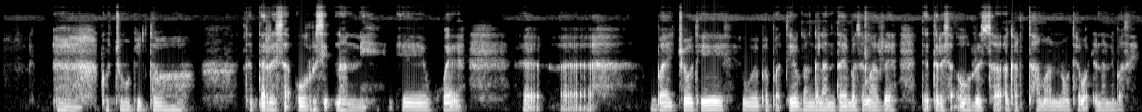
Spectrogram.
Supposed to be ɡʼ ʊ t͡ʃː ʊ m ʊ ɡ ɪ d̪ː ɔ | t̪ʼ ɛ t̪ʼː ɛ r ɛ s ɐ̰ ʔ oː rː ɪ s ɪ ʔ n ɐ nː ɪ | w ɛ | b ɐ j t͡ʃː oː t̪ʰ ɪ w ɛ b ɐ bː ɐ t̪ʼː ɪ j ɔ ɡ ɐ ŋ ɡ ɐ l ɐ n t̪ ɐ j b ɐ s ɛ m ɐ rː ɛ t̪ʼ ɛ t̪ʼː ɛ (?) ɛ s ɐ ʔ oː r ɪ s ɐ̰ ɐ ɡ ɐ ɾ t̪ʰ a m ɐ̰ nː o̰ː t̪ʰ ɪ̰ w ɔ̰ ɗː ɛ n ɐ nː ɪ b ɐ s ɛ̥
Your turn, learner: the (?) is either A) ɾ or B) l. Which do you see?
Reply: A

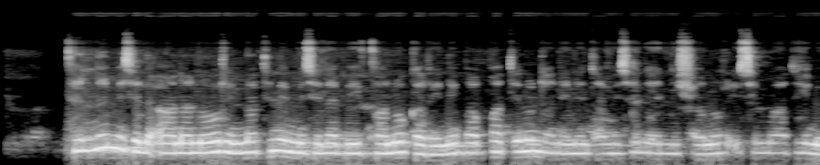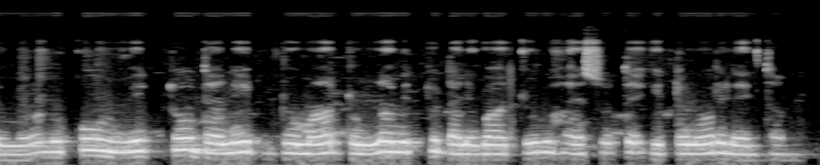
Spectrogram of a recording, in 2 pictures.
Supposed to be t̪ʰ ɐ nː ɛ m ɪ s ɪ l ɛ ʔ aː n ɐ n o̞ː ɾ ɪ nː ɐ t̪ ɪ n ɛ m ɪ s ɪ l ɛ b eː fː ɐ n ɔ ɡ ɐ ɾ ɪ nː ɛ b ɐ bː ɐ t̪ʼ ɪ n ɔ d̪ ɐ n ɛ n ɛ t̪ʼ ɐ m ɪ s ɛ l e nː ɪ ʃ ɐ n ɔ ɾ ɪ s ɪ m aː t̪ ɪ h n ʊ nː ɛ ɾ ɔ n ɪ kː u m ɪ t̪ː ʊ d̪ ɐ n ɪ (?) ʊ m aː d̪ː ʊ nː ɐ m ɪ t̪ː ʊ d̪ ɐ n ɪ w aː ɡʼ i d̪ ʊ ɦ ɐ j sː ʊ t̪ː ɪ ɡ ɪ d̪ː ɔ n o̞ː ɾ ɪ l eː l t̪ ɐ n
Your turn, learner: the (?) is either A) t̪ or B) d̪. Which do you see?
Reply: B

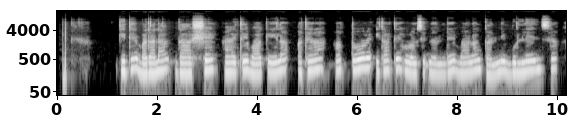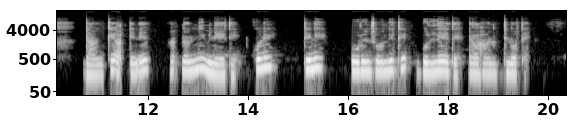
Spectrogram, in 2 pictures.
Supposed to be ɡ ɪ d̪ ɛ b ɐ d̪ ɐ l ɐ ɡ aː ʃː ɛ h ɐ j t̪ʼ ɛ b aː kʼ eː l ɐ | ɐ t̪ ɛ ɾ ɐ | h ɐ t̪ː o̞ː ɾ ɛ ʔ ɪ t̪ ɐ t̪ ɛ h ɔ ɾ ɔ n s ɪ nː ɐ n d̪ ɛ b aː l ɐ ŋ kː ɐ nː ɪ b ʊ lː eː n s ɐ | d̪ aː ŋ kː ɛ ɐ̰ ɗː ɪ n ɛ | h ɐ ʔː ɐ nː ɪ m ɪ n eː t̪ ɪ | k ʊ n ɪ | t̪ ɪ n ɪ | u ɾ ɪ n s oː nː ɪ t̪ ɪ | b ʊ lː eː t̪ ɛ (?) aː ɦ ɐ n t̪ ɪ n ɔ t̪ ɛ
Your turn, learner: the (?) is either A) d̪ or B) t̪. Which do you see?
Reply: A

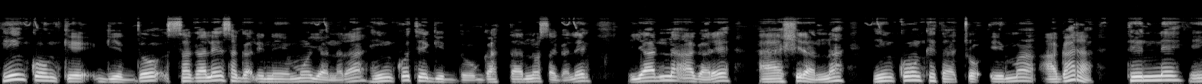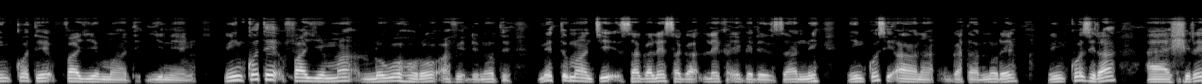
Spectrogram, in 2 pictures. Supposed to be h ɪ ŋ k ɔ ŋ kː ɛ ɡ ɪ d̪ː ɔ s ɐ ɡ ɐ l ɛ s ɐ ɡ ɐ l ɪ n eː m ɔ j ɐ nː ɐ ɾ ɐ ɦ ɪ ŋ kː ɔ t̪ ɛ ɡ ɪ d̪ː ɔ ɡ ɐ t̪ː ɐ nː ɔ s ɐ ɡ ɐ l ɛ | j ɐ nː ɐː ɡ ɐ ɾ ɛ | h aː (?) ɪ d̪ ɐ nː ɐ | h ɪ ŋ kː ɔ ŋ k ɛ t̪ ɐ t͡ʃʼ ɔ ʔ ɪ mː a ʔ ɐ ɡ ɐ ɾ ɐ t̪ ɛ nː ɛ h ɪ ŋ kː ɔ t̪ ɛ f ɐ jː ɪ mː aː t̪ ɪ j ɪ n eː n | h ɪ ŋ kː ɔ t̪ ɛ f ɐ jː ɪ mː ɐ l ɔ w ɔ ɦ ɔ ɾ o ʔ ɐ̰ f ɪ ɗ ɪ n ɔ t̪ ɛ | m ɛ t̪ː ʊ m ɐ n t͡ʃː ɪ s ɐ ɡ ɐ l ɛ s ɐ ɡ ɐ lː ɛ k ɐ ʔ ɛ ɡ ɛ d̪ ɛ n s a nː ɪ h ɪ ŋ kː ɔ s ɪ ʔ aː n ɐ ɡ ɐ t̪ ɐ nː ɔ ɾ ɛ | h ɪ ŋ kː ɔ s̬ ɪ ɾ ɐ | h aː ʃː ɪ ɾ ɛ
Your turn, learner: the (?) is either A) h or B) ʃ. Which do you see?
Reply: B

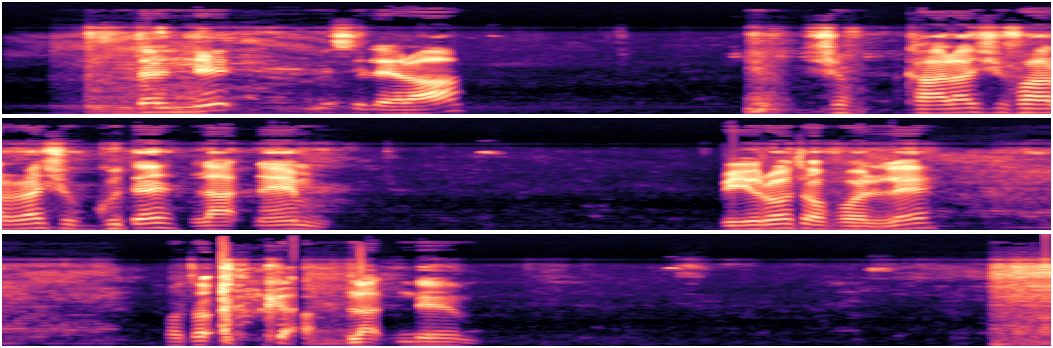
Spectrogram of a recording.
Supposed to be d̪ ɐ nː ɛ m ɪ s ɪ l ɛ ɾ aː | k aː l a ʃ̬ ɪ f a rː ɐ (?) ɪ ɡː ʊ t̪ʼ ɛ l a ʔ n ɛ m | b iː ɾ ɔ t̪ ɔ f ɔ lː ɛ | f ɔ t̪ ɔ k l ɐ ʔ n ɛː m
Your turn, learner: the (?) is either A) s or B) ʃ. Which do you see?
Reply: B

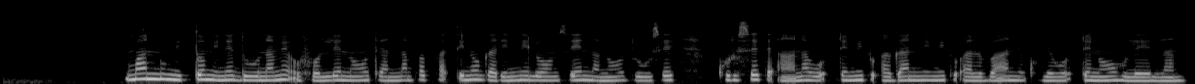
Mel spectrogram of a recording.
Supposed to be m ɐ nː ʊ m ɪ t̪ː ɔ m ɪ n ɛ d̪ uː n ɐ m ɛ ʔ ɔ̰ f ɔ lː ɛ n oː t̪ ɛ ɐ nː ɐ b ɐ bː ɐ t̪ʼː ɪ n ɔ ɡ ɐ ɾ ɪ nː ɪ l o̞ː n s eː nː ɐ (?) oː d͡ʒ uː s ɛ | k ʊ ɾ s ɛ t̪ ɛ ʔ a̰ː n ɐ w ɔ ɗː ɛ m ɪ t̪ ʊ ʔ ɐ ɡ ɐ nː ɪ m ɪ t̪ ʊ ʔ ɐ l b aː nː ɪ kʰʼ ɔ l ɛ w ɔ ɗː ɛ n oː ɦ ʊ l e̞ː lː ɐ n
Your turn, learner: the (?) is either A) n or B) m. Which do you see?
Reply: A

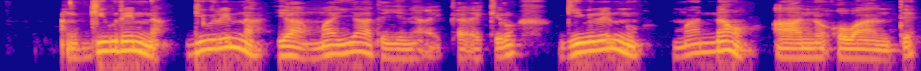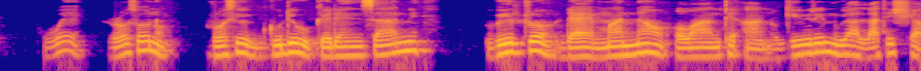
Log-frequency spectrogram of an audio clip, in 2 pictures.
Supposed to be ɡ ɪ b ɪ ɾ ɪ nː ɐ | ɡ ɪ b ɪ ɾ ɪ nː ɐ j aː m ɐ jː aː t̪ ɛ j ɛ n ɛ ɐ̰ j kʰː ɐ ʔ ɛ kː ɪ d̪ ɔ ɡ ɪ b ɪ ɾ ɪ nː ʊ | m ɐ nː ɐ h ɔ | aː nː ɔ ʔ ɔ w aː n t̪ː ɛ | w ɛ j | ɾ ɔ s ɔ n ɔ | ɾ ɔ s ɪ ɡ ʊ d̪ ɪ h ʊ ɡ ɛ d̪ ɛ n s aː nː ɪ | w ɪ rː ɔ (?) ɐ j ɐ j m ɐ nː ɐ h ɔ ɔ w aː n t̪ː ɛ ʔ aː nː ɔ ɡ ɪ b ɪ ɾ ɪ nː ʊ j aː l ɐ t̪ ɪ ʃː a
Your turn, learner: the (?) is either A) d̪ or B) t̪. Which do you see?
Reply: A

